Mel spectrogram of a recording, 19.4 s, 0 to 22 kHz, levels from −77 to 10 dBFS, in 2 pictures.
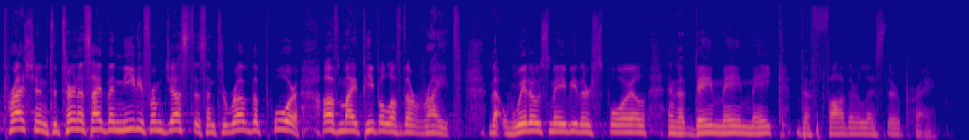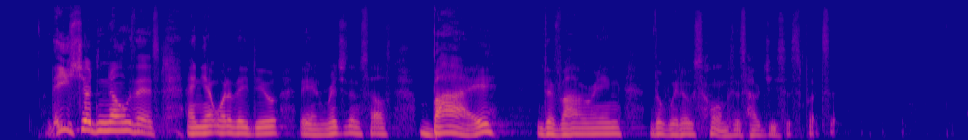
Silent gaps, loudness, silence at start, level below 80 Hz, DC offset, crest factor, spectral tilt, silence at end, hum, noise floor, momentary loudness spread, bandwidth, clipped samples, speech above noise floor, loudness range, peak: none; -30 LUFS; 0 s; -72 dBFS; under 0.1%; 20 dB; -6.5 dB/octave; 1.35 s; none; -76 dBFS; 16 LU; 19.5 kHz; under 0.1%; 46 dB; 9 LU; -10 dBFS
